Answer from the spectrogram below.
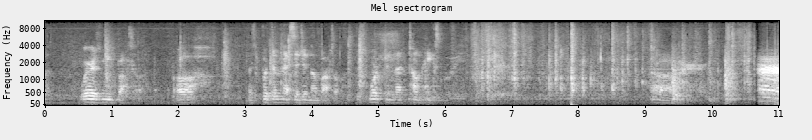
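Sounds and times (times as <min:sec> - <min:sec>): paper crinkling: 0:02.6 - 0:10.7.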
